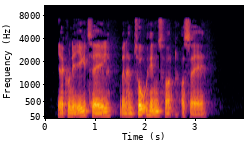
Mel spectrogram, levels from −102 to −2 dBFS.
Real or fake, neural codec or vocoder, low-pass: real; none; 7.2 kHz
